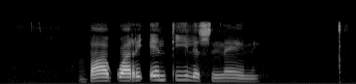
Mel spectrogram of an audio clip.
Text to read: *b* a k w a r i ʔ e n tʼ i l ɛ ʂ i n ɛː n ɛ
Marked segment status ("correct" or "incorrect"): correct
